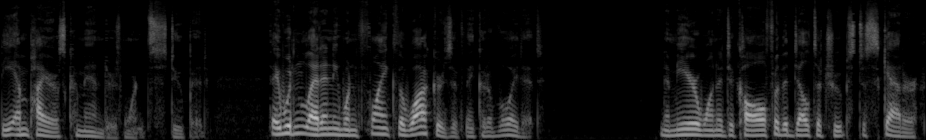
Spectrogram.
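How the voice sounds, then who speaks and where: A man with a slightly high voice, sounding like a podcast host who narrates books as an amateur. The recording is close and very dry, with hardly any room sound. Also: warm tone, no room sound. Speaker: podcast host reading a novel excerpt. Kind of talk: casual introduction and amateur audiobook-style narration.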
